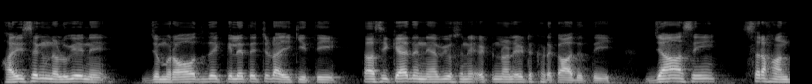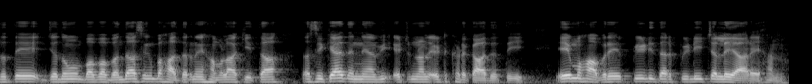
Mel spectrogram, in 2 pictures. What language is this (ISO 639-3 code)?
pan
